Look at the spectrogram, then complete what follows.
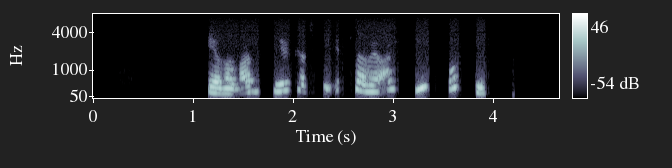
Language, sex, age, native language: Icelandic, female, 40-49, German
